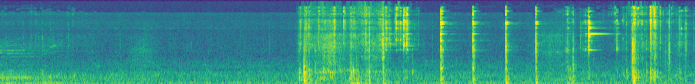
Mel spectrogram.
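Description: Metal hammering in the video game Final Fantasy XVI: a run of sharp, ringing strikes at a steady, slightly uneven rhythm, close and fairly loud after a quiet, low background ambience.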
